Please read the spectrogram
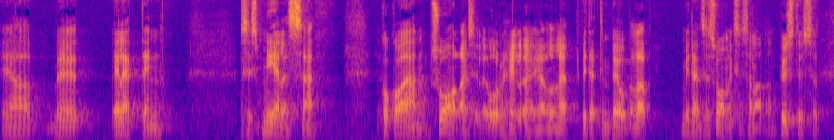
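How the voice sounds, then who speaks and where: With lively intonation and a fairly low pitch, a man speaks at a fairly slow pace, leaving long, frequent pauses. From Estonia, Tallinn. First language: Estonian (speaking Finnish). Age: 40s. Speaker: journalist. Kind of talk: interview. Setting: newspaper office. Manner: halting.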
